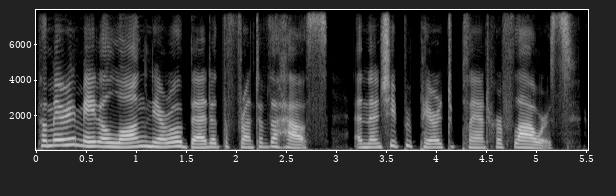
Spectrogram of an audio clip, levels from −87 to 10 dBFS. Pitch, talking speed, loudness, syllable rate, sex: 225 Hz, 230 wpm, -17 LUFS, 5.3 syllables/s, female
